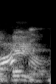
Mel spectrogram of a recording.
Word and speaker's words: Wacom: It is. If you go to their site, they call it Wacom.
